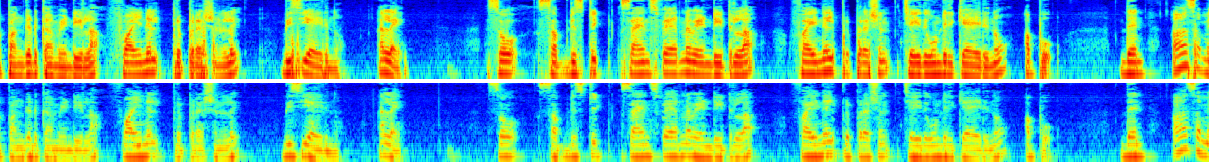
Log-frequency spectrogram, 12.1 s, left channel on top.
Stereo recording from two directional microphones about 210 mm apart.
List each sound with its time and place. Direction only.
0.0 s speech: 45° left (ahead or behind)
